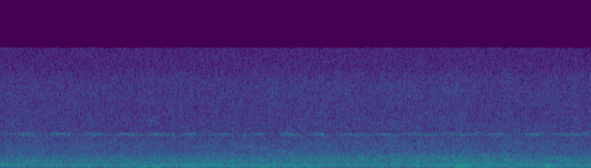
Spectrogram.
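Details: Steady natural buzzing of many bees, a dense hum with small flickers of individual bees passing closer around three and a half and four seconds.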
